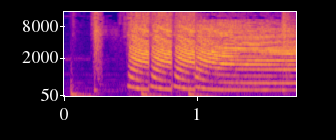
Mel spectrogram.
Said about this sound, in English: I don't know how much of the Living Corporate podcast you listen to, but every now and then we got to drop some air horns. Okay. So I got to put them in here right here.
